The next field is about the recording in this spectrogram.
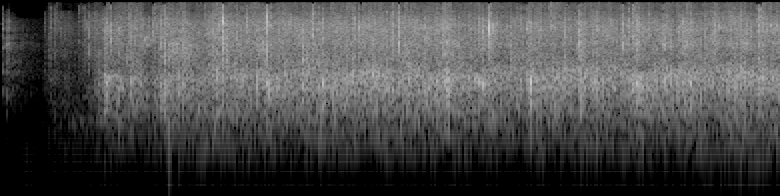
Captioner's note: audience clapping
